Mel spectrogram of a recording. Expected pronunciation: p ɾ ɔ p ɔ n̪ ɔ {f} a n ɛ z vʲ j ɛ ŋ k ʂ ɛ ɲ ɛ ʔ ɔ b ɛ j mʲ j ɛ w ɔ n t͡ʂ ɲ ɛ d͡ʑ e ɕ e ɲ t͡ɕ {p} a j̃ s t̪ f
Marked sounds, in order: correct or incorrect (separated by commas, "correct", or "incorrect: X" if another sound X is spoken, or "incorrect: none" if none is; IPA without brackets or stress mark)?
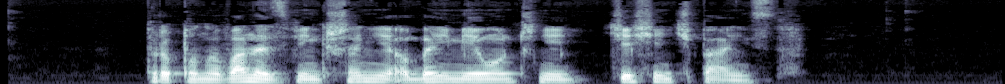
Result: incorrect: v, correct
